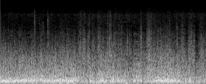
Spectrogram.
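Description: Wind buffeting the microphone as a loud, uneven low rumble, from moving along a road.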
